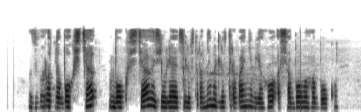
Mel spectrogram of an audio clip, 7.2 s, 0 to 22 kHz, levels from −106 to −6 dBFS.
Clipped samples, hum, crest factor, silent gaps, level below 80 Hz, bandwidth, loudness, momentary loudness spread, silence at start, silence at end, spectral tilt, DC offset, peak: under 0.1%; none; 16 dB; none; -58 dBFS; 7.8 kHz; -17 LUFS; 9 LU; 0.6 s; 0.5 s; -4.5 dB/octave; under 0.1%; -2 dBFS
